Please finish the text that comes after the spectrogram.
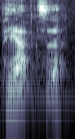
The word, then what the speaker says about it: piazza: I would say terrazzo, as the word piazza in Italian is pronounced piazza.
